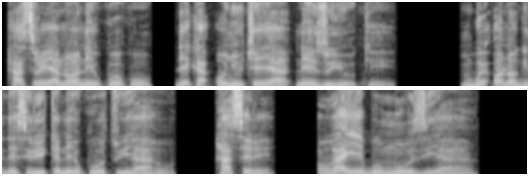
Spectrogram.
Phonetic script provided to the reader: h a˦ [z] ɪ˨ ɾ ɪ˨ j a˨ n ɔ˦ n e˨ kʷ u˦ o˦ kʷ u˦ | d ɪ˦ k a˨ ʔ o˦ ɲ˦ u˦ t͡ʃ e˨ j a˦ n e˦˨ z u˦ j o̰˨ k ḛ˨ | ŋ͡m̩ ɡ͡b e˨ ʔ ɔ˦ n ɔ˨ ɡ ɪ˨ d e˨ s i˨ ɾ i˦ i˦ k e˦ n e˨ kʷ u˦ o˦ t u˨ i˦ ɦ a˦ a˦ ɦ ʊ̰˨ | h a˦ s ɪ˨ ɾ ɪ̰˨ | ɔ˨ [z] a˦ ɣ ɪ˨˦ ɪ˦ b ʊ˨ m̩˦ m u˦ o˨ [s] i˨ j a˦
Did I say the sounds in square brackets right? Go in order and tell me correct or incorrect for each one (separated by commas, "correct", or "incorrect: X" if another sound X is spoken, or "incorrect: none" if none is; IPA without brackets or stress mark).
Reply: incorrect: s, incorrect: ɣ, incorrect: z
